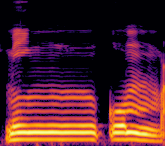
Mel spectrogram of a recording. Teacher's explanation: maka karena dia izhar dibaca jelas tidak berdengung baca pendek saja minkum jangan jangan dibaca minkum jangan jangan seperti itu pendek saja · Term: izhar syafawi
